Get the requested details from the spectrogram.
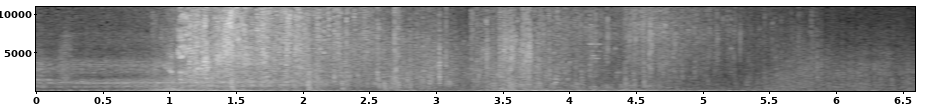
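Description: Thunder rumbles loudly.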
